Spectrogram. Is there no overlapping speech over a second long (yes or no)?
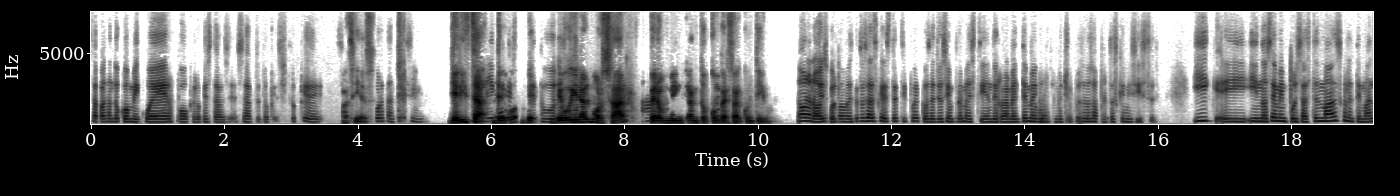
no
